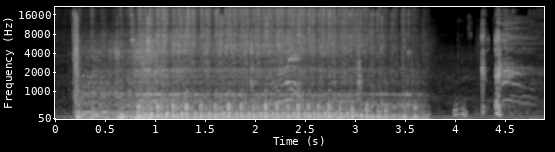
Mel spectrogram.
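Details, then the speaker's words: Rare Chevy G10 van's six-cylinder, sat about 25–29 years with dead cylinders noted, fresh plugs fitted: cranks briefly, catches and runs rough with loud exhaust chuff and an odd exhaust leak for about three seconds, sucking nest debris into the intake at first start. "let's get the vacuum back in here and see if we can pull all of that off that and then we'll Reino it later cuz it just started up and all of it just started going into"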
